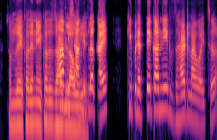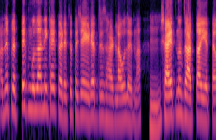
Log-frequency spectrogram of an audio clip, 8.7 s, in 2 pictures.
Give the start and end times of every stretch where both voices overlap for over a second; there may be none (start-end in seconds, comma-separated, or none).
none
